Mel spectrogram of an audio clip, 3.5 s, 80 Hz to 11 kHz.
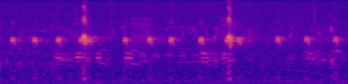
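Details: Water Rail at Matsalu reed beds, USSR, from a 1979 vinyl field recording; quick high clipped notes in an irregular sequence, two louder accented ones among softer ones, with light crackle and faint background noise.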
